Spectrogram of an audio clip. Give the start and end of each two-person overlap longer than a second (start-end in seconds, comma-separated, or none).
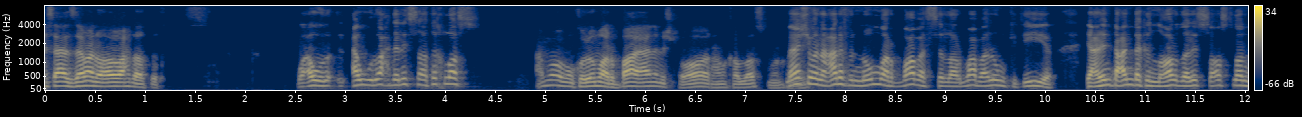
none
